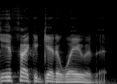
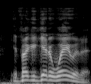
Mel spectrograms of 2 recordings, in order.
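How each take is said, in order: First: It is said in his normal voice. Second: It is said in an Elmo voice.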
